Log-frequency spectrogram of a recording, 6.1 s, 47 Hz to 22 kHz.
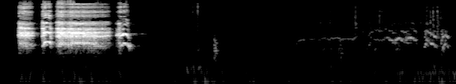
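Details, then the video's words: Loud junglefowl crow in short ragged segments, recorded March 19, 2025. After a pause, a second, much fainter crow from a distant bird answers, wavering and drawn out. "Jungle fowl, qaib dib txuam txoov qaib qus"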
